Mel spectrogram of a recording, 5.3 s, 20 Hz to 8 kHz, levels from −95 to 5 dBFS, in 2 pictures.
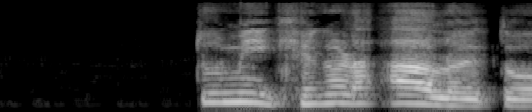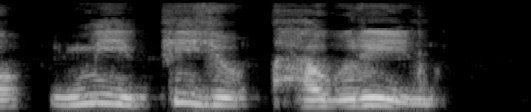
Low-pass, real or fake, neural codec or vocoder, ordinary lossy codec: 7.2 kHz; real; none; AAC, 32 kbps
